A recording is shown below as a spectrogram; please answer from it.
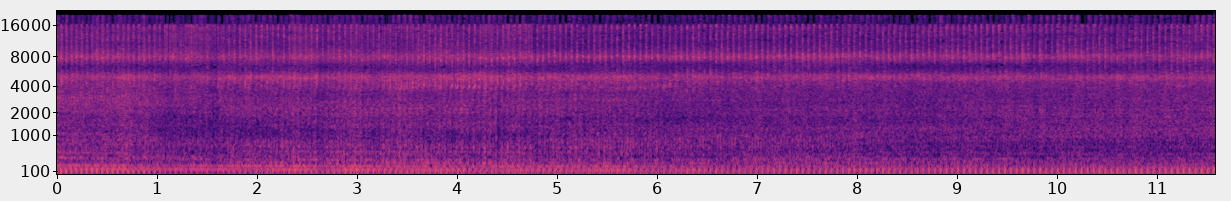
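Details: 1957 Gravely tractor during mowing test after air cleaner service; single-cylinder engine pulls steadily under mowing load, firing evenly at constant speed, no misses or knocks; runs healthy.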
